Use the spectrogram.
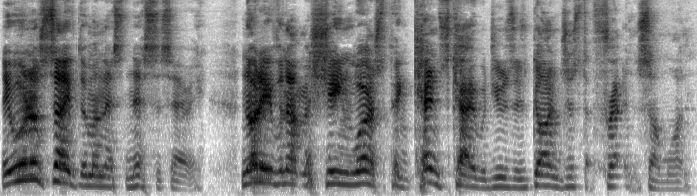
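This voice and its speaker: Picture a man playing a gunsmith in his seventies from an audio story. His voice crackles with gravel and carries a hard, forceful edge at a slightly raised pitch. He speaks bluntly and matter-of-factly, with a world-weary temper. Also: animated, moderate pace, full character voice. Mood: weary, solemn.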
